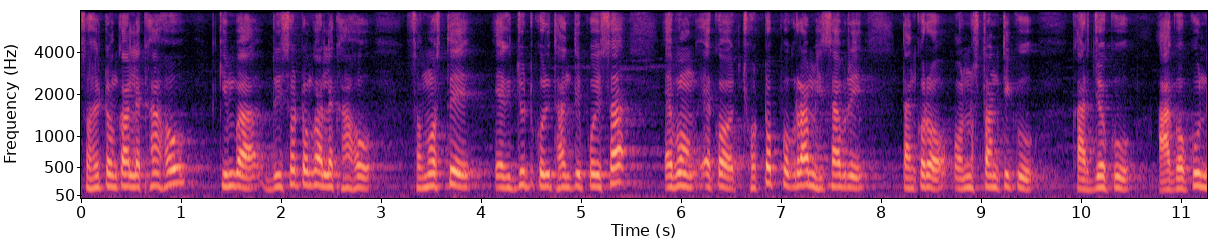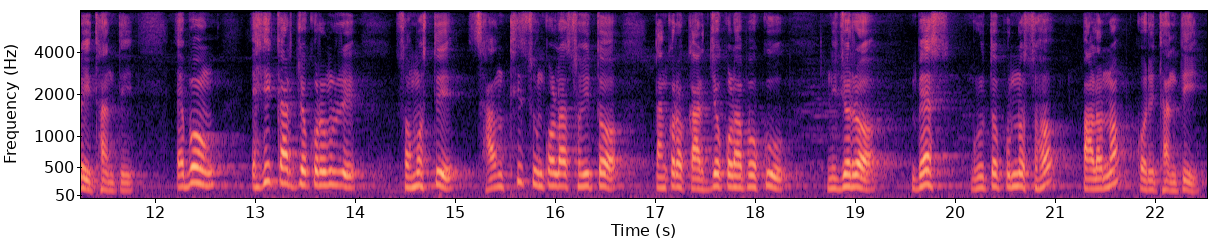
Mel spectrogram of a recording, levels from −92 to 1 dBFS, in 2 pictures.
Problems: background sounds at intervals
